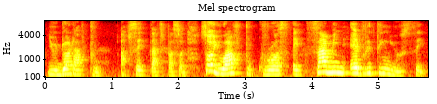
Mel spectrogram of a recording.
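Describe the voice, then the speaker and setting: A woman's voice: medium pitch, lively intonation, normal speed, a bit bright. A woman in her fifties from Kenya giving casual, mocking commentary, laughing often and repeating herself. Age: 50s. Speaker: commentary vlogger.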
